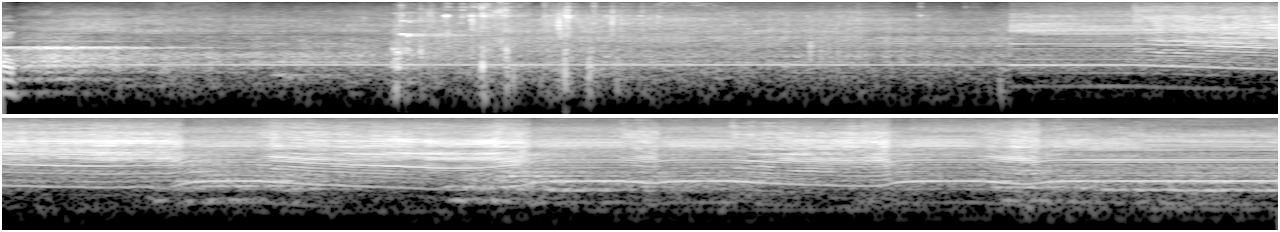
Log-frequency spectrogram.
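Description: Small electric nail grinder running on a dog's nails. It holds a steady whine, then in the second half its pitch dips and recovers again and again as it is pressed against the nails.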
